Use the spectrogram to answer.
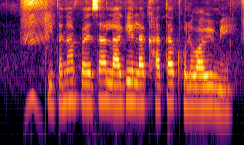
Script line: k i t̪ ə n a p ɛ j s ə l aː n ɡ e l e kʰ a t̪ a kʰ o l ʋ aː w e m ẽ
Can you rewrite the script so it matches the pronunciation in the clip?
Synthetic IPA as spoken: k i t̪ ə n a p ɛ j s a l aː ɡ e l a kʰ a t̪ a kʰ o l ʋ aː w e m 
